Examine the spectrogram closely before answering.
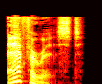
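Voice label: "aphorist", British English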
